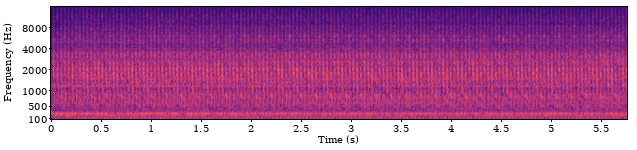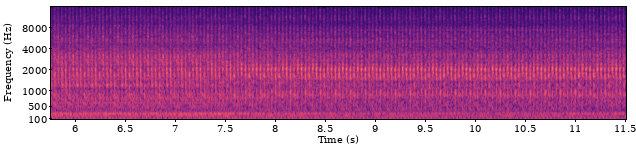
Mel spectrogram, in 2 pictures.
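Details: 2004 Toyota Corolla 2.0 D4-D diesel, warm idle, after OBD light reset: fast, very even ticking clatter roughly three per second over the engine, gone above about 1500 rpm; injectors seem quiet, cause unclear.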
